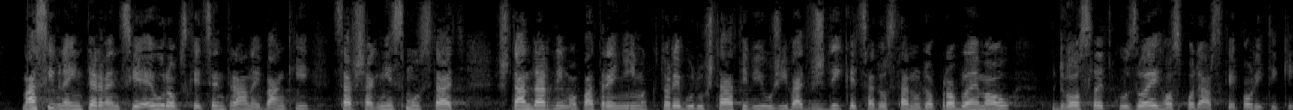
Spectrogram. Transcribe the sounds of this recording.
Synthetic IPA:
masiːʊnɛːint̪ɛɾʋɛnt͡siɛɛuɾɔːpskɛjt͡sɛnt̪ɾaːlnɛjbaŋkʰi | safʃaɡɲɛsmuːst̪acʃt̪and̪aɾd̪niːmɔpat̪ɾɛɲiːmkt̪ɔɾɛːbud̪uːʃt̪aːt̪iʋiuʒiːʋaɟvʒd̪ikɛcsad̪ɔst̪anuːd̪ɔpɾɔblɛːmɔʊ | vd̪ʊɔslɛt̪kuzlɛjɦɔspɔd̪aːɾskɛjpɔlit̪iki

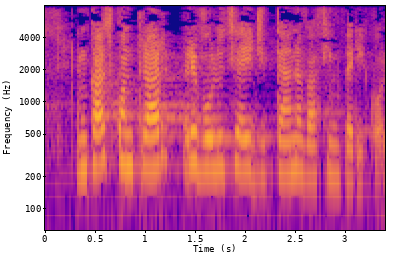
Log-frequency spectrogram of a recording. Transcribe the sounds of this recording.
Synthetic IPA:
ɨŋkazko̞nt̪ɾarre̞vo̞lut̪siae̞d͡ʒip̚t̪eanəvafiɨmpe̞ɾiko̰l

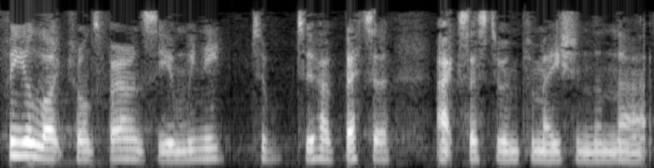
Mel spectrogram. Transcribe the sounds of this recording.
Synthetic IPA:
fiːlaɪk̚tʰɹ̥æ̃nspɛɹə̃nsiə̃nwiniːd̚tʰətʰəːvbɛtə˞ʔa̰ksɛstʰəɪ̃ɱfəmeɪʃə̃nðə̃nðəʔ

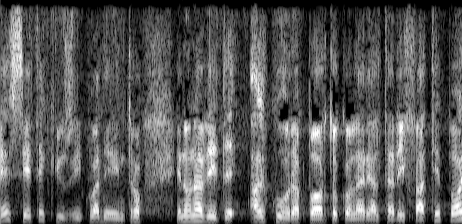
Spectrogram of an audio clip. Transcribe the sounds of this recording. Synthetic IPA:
esjeːt̪ekjuːzikwad̪ːent̪ɾoenːonaveːt̪ealkunrapːɔrt̪okonlaɾealt̪ad̪ejfat̪ːiepːɔ

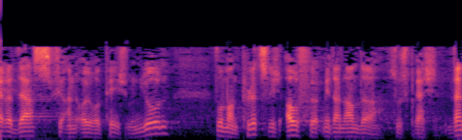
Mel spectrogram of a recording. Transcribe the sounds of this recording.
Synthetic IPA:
ɛːʁədaːsfiːɐæɪnʔɔʏʁopʰeːəʃəunjoːn | voːmɑnpʰlœt͡sləɕɑʊfʁuːɐt̚midaɪnɑndɐt͡suʃpʁæɕənvæn

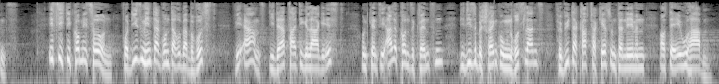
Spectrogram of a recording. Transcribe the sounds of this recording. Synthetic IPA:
n̩s | ʔɪstz̥ɪçd̥iːkʰɔmɪsjoːn | foːɐdiːzəmhɪntɐɡʁʊnt̚d̥aʁyːbɐbəvʊst | v̥iːʔɛɐnst̚d̥iːdeːɐt͡saɪtɪɡəlaːɡəɪst | ʊntkʰɛntz̥iːʔaləkʰɔnzekv̥ɛnt͡sn̩ | d̥iːdiːzəbəʃʁ̥ɛŋkʊŋənʁʊslant͡s | fyːɐɡyːtɐkʁ̥aftfɛɐkʰeːɐsʊntɐneːmən | ʔaʊsd̥eːɐeːuːɦaːbm̩

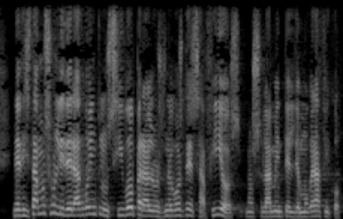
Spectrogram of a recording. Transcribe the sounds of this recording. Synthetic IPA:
neθesi̥t̪amo̞sunlið̞e̞ɾaðɣoiŋklusiβ̞o̞paɾalo̞znwe̞β̞o̞zðe̞sa̰fio̞zno̞so̞lamẽnt̪eld̪e̞mo̞ɣ̞ɾafiko̞

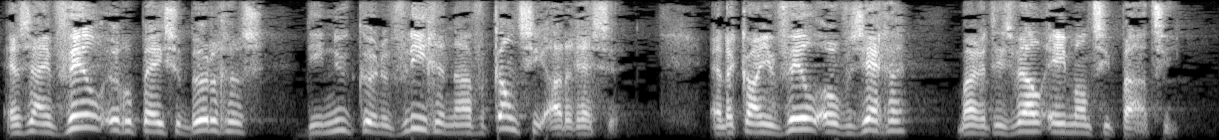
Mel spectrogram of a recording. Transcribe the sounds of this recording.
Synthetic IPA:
ʔɛɹzɛjnvɪːlˠøːropejsəbɵɹχəɹs | dinykɵnənvliχənːaːɹvakɑnsiadrɛsə̰ | ʔɛndaːɹkɑnjəvɪːlˠowvəɹzɛχən | maːɹɦətɪsʋɛlˠemɑnsipa̰ːtsḭ

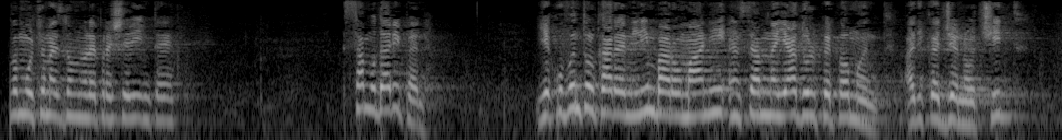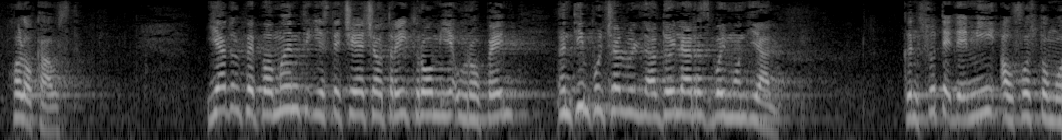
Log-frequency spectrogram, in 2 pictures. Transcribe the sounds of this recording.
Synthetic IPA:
vəmult̪sume̞s̬kd̪o̞mnule̞pɾe̞ʃe̞d̪int̪e̞ | samud̪aɾipen | je̞kuvɨnt̪ulkaɾe̞ɨnlimbaɾo̞maniʔɨnseamnəjad̪ulpe̞pəmɨnt̪a̰d̪ikəd͡ʒe̞no̞t͡ʃid̪ | ho̞lo̞kawst̪ | jad̪ulpe̞pəmɨnt̪je̞st̪e̞t͡ʃe̞jat͡ʃeawt̪ɾəit̪ɾo̞mie̞uɾo̞pe̞nʲɨnt̪impult͡ʃe̞lujd̪eald̪o̞jleaɾəzbo̞jmo̞nd̪ial | kɨnd̪sut̪e̞d̪e̞mijawfo̞st̪o̞m

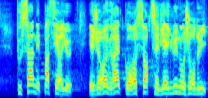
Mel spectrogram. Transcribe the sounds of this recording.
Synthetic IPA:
t̪usanɛpaseʁjøeʒəʁəɡʁɛt̪̚kɔ̃ʁəsɔʁt̪sevjɛjlynoʒuʁd̪ɥi

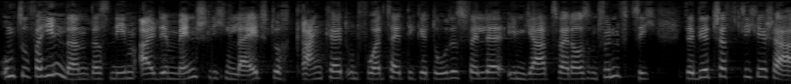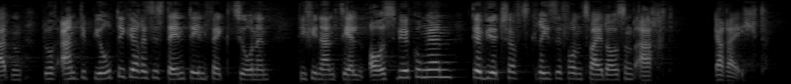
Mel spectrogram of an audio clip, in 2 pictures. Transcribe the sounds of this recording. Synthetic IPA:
ʔʊmt͡sufɛɐhɦɪndɐnd̥asneːbm̩ʔaldeːmːɛnʃlɪçn̩laɪtd̥ʊɐçkʁ̥aŋkhaɪtʊntfoːɐt͡saɪtɪɡətoːdəsfɛləʔɪmjaːɐt͡sv̥aɪtaʊzn̩tfʏnft͡sɪçd̥eːɐvɪɐtʃaftlɪçəʃaːdn̩d̥ʊɐçʔantibioːtɪkɐʁezɪstɛntəɪnfɛkt͡sjoːnən | d̥iːfinant͡sjɛlənʔaʊsv̥ɪɐkʊŋənd̥eːɐvɪɐtʃaft͡skʁ̥iːzəfɔnt͡sv̥aɪtaʊzn̩tʔa̰χt | ʔɛɐʁa̰ɪçt

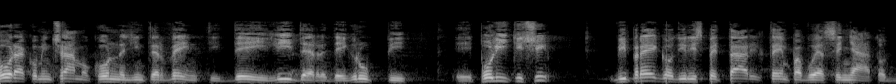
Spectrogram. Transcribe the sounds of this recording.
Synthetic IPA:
oːɾakomint͡ʃaːmokonʎint̪ervɛnt̪id̪ejliːd̪erd̪ejɡɾupːi | poliːt̪it͡ʃi | vipɾɛːɡod̪iɾispet̪ːaːɾeilt̪ɛmpoavːojasːeɲːaːt̪o

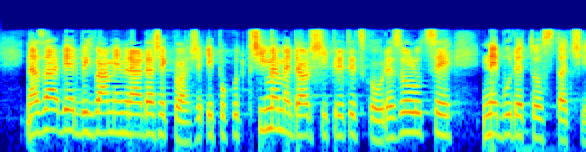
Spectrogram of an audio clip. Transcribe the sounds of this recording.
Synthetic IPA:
nazaːvjɛɾbɪxvaːmjɛnɾaːdar̝ɛklaʒɛʔɪpo̞kut̪pr̝̥ijmɛmɛdalʃiːkɾɪt̪ɪt͡sko̞wɾɛzo̞lut͡sɪnɛbudɛt̪ost̪at͡ʃɪt̪

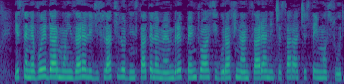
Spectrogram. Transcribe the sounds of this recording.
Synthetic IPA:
je̞st̪e̞ne̞vo̞je̞d̪e̞armo̞nizaɾeale̞d͡ʒislat̪siːlo̞rd̪inst̪at̪e̞le̞me̞mbɾe̞pe̞nt̪ɾuaːsiɡuɾafinant̪saɾeane̞t͡ʃe̞saɾaːt͡ʃe̞st̪e̞jməsurʲ

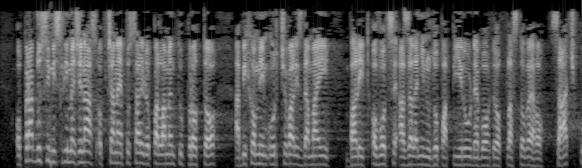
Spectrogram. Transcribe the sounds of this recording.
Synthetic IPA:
ʔo̞pɾavdusɪmɪsliːmɛʒɛnaːsʔo̞p̚t͡ʃanɛːposalɪdopaɾlamɛnt̪upɾo̞t̪o̞ | ʔabɪxo̞mjɪmʔuɾt͡ʃo̞valɪzdamajiː | balɪt̪ʔo̞vo̞t͡sɛʔazɛlɛɲɪnudopapiːɾunɛbo̞doplast̪o̞vɛːɦo̞saːt͡ʃku

